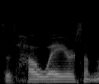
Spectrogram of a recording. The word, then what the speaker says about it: Huawei: looks to be like So what is, I can't even pronounce this, Huawei or something like that? Oh, Huawei.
